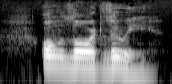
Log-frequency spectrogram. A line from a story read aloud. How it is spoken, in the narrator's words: all cried out in the midst of their sobs and wailing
